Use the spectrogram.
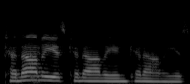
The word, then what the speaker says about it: Konami: by something that that rhymes with o army yes Konami is Konami and Konami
